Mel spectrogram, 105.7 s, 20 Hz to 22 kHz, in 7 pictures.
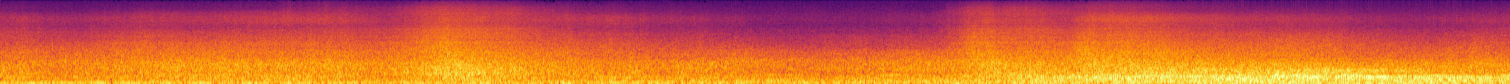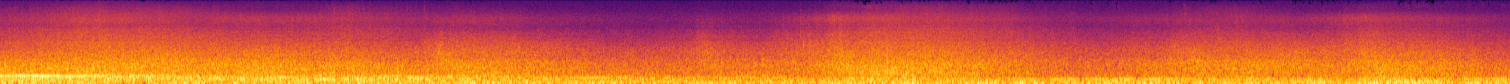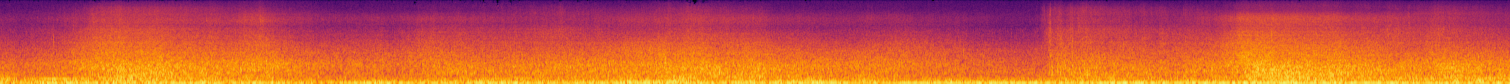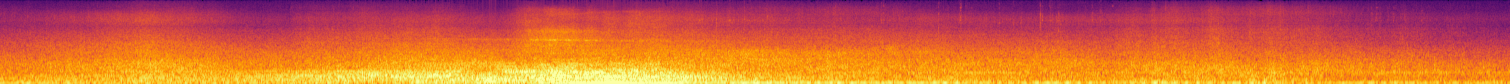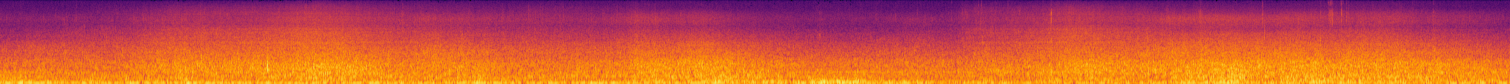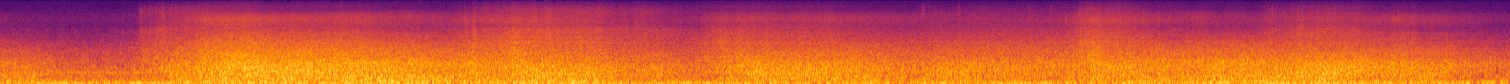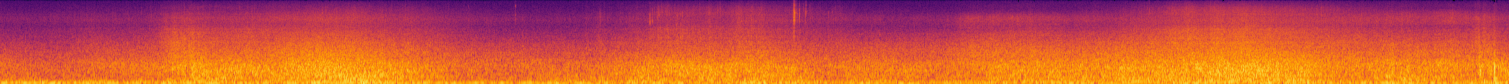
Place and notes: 上楓港, 縱貫公路 Fangshan Township - Early morning at the seaside
On the coast, Sound of the waves, Traffic sound, Early morning at the seaside
Zoom H2n MS+XY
